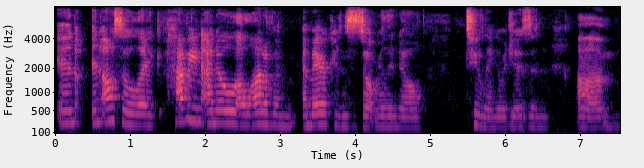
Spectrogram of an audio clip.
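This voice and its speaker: Young woman, student interviewer, hesitant, halting, bright voice, dull recording. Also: mid-range voice, steady tone. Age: young adult. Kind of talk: class interview.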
